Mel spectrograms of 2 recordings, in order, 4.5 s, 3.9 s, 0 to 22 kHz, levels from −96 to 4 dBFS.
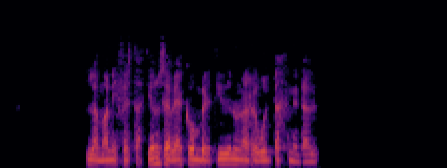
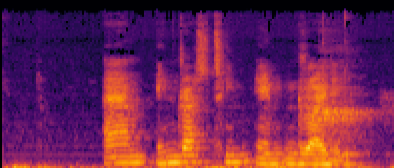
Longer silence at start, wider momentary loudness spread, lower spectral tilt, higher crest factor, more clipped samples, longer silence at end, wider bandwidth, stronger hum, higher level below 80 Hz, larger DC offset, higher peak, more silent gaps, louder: first, 0.85 s vs 0.05 s; about the same, 10 LU vs 9 LU; about the same, -6.5 dB/octave vs -5.5 dB/octave; about the same, 20 dB vs 16 dB; neither; first, 1.3 s vs 0 s; second, 9 kHz vs 16.5 kHz; neither; second, -90 dBFS vs -36 dBFS; neither; second, -24 dBFS vs -2 dBFS; neither; second, -43 LUFS vs -17 LUFS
